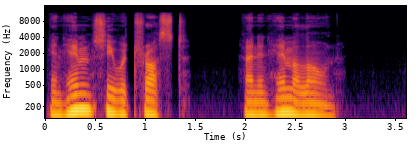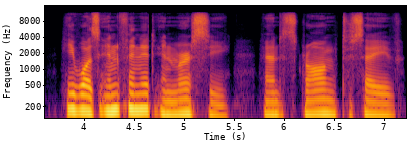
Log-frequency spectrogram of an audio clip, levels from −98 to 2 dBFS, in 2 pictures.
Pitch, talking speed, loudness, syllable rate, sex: 135 Hz, 150 wpm, -18 LUFS, 4.4 syllables/s, male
